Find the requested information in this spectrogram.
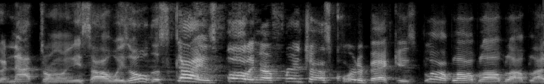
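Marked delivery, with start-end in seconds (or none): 1.3-5.5 mock the online doomsayers; mocking panic. Host mocking fans who panic online, in hammed-up alarm.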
